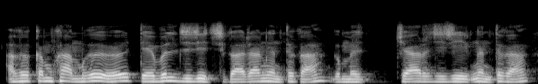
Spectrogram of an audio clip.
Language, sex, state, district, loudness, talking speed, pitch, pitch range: Wancho, male, Arunachal Pradesh, Longding, -13 LUFS, 190 wpm, 135 Hz, 125-145 Hz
